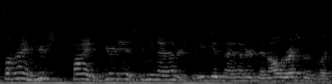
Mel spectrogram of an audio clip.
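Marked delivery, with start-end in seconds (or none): 0.0-1.9 higher, mock exasperated surrender; reluctant giving in. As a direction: give in with a put-on huff, pitched up. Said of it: "she's like".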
